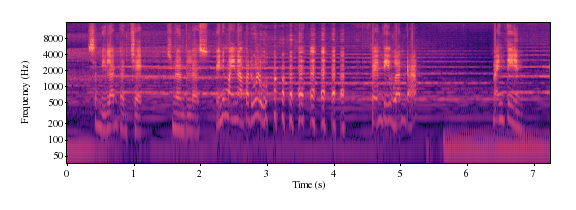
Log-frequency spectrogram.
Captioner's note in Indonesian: tertawa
